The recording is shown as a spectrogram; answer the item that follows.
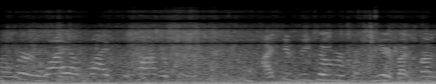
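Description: Wind rumbling on the microphone out on open water, with many short, quick, chirp-like pitched calls or voice sounds over it.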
